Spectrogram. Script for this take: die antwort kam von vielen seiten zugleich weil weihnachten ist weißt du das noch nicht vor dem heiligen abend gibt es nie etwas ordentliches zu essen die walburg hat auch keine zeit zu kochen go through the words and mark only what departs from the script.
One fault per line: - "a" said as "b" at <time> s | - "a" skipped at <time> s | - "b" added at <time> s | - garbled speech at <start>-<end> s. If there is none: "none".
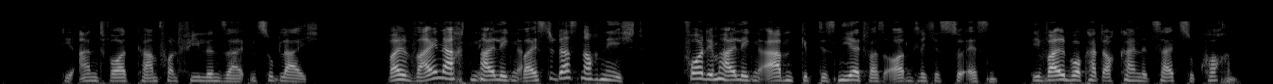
- "ist" said as "heiligen" at 4.8 s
